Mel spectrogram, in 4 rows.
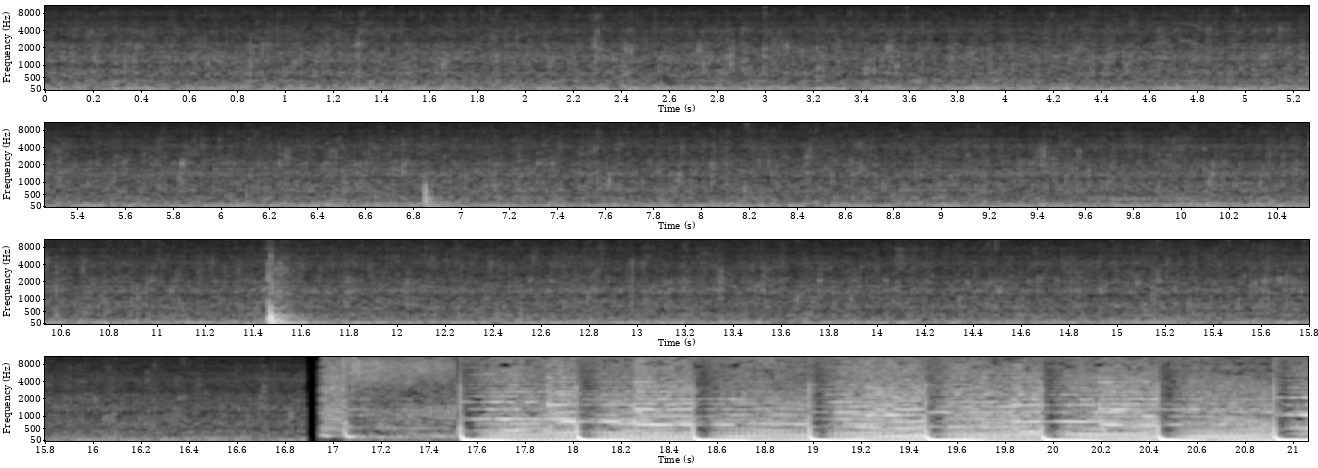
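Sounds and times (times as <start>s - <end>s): stew simmering with bubbling hiss: 0.0s - 16.9s
faint tap: 6.8s - 7.0s
knock against a pan: 11.4s - 11.7s.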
